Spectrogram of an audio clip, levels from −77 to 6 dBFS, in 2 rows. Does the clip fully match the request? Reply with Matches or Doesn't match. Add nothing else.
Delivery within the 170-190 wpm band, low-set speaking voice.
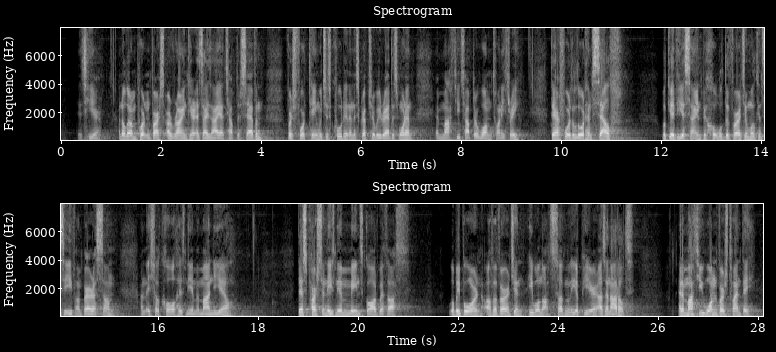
Doesn't match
